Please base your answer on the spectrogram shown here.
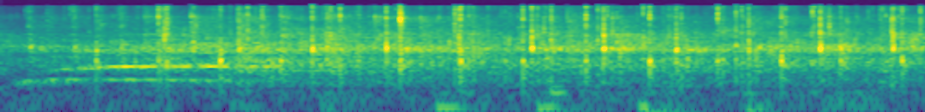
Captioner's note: audience applauds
